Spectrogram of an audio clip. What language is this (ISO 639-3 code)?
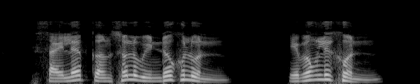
ben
